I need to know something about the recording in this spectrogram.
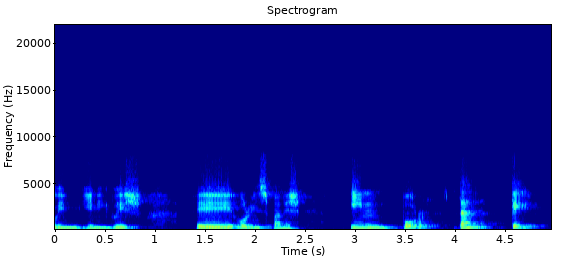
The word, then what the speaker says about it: importante: For example, we say, for example, in English or in Spanish, importante. So this is a grave word because it has four syllables and the accent goes in the third syllable, right?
